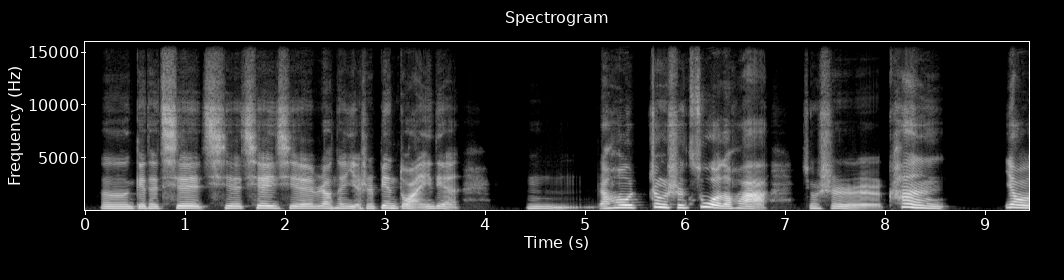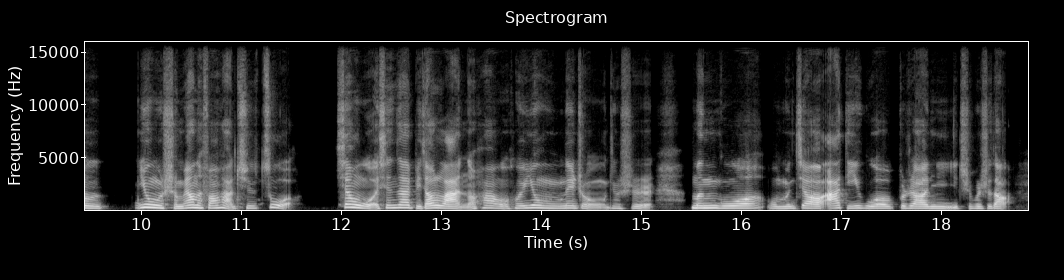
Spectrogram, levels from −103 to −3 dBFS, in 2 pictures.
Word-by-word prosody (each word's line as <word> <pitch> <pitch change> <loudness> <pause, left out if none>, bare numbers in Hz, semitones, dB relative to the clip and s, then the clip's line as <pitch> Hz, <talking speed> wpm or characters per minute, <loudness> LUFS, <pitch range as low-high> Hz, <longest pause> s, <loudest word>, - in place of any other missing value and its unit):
嗯， 175 -1 -2
给 190 - -1
它 190 0 -2
切 205 +2 +2
一 - - -11
切 210 -3 -2
切 215 +2 +2
一 210 - +1
切， 195 0 -1
让 200 0 -2
它 210 - -3
也 190 -3 -2
是 195 -1 -5
变 215 0 0
短 185 -4 +1
一 185 - -3
点， 190 -2 -4 0.7
嗯。 190 +7 -6 0.3
然 205 0 0
后 255 +1 +6 0.2
正 300 -3 +4
式 255 -2 0
做 275 -1 +5
的 190 -2 +2
话 215 - +3 0.3
就 205 - -8
是 350 - -4
看 250 - +2 0.6
要 235 -9 +2 0.3
用 260 -4 +3
什 185 - -3
么 190 - -2
样 255 - +6
的 - - +4
方 225 0 0
法 250 - 0
去 210 -1 -8
做， 260 +5 -5 0.3
像 285 -3 +3
我 205 - +1
现 245 -1 -2
在 255 0 +3
比 205 -7 -5
较 210 +3 +4
懒 185 -7 +6
的 190 - -4
话， 230 0 -3
我 180 -3 -5
会 215 +4 -5
用 220 -4 -2
那 220 - -2
种 200 -3 -7
就 195 - -10
是 180 -2 -7 0.4
焖 225 0 +3
锅， 210 +1 0
我 190 -3 -9
们 180 +2 -3
叫 210 +2 0
阿 220 - +5
迪 210 -1 -6
锅， 195 -2 -1
不 210 - -7
知 205 - -4
道 195 -1 +3
你 175 -2 -3
知 190 - -13
不 195 - -5
知 185 0 -8
道， - - -1
210 Hz, 225 characters per minute, -20 LUFS, 190-235 Hz, 0.7 s, 后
